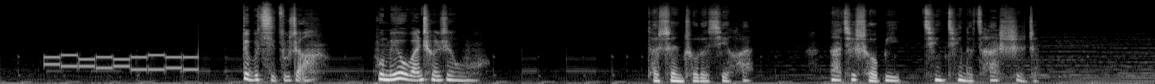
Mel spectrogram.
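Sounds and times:
low hum: 0:00.0 - 0:10.3
telephone number being dialed with touch-tone beeps: 0:00.4 - 0:02.0
speech: 0:02.4 - 0:04.9, 0:06.5 - 0:07.6, 0:08.3 - 0:10.5.

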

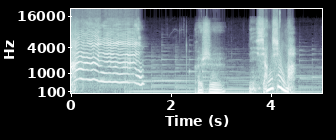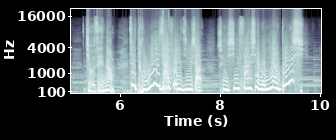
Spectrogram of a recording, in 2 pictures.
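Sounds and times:
voice imitating a baby crying on an airplane: 0:00.0 - 0:01.5
speech: 0:02.6 - 0:04.6, 0:05.3 - 0:09.8.

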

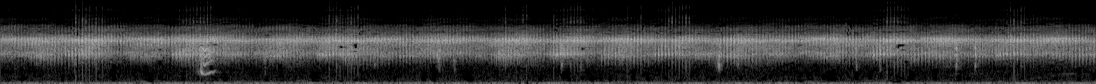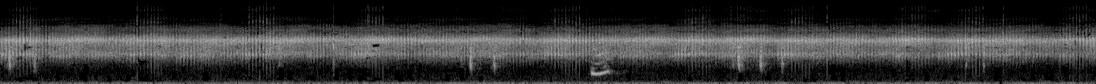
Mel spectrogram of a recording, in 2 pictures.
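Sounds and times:
frog chorus: 0:00.0 - 0:21.9
lower squeak: 0:02.0 - 0:02.2.

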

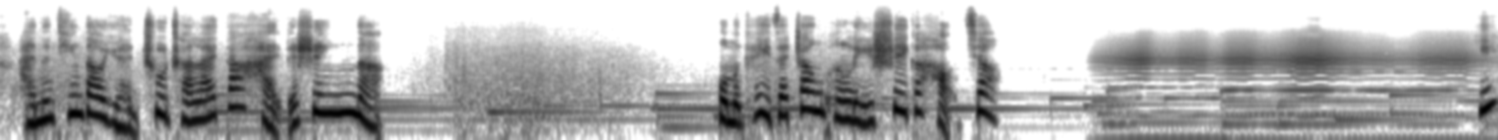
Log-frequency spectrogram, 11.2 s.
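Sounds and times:
speech: 0:00.2 - 0:03.0, 0:05.4 - 0:07.6, 0:11.1 - 0:11.2
mosquito buzzing: 0:08.1 - 0:11.2.

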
